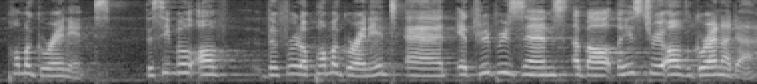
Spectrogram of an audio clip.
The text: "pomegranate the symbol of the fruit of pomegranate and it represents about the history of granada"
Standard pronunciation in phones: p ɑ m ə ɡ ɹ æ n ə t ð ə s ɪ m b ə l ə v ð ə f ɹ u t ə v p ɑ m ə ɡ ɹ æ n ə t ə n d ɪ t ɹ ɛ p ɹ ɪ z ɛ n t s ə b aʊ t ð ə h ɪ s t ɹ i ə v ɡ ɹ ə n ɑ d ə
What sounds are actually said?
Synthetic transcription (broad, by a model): p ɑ m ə ɡ ɹ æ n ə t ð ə s ɪ m b ə l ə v ð ə f ɹ u t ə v p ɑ m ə ɡ ɹ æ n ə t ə n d ɪ t ɹ ɛ p ɹ ɪ z ɛ n t s ə b aʊ t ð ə h ɪ s t ɹ i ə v ɡ ɹ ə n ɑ d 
